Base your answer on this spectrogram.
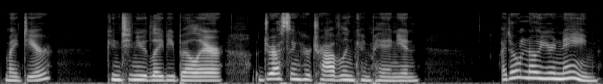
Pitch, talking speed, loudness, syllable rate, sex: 215 Hz, 140 wpm, -17 LUFS, 5.6 syllables/s, female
